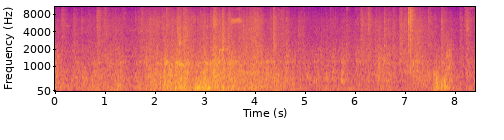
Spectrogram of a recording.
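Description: Ten-pin bowling pinsetter machinery running in the machine room, a dense mix of heavy mechanical clatter and rattling over a steady din. It grows louder about two to four seconds in, and a few sharp knocks come near the end.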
